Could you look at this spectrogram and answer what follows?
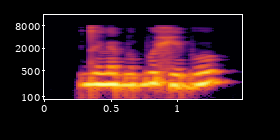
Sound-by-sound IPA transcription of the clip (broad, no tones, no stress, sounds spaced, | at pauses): d̪ e l ɛ b ə b ʊ xʲ e b ʊ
